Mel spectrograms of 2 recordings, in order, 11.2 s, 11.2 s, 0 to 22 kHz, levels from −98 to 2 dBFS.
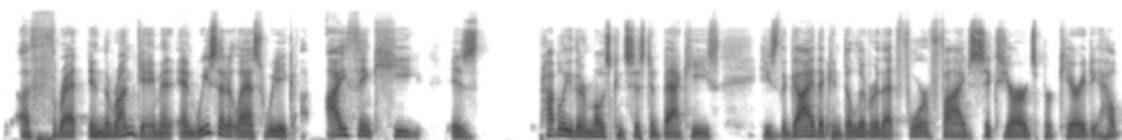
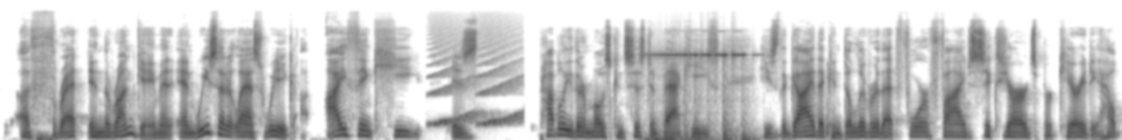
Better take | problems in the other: first | siren; noticeable; at 4.5 s; peak 8 dB below the speech // alarm; loud; from 6.5 to 7.5 s; peak 4 dB above the speech

